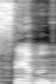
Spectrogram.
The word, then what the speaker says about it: Staunton: So my husband in particular has an obsession with Stanton, Virginia. It's spelled Staunton.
